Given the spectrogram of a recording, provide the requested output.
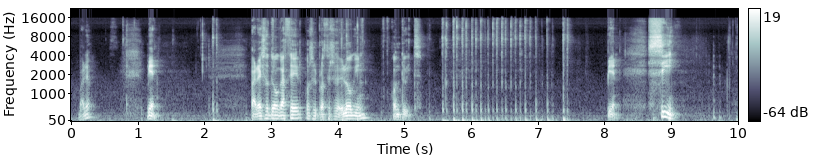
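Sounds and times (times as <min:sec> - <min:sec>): rapid typing on keyboard: 0:02.0 - 0:02.3, 0:02.9 - 0:07.6.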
